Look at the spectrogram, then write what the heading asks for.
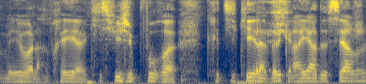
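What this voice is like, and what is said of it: Sing-song regional French accent. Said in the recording (French): “avec ton accent chantant”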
